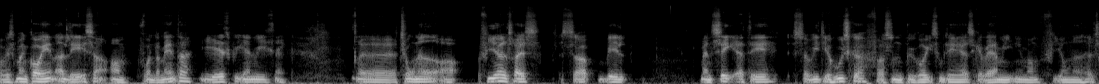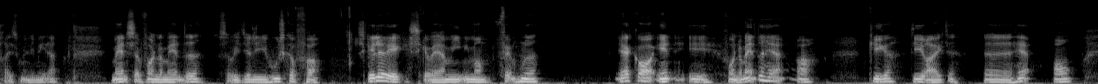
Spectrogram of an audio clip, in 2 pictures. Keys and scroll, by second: 0.7 Escape, 11.4 Escape.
